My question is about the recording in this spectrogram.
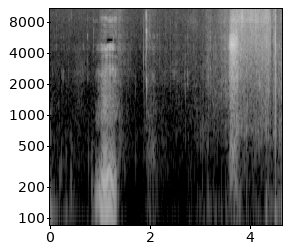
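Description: Chewing and biting on a hot dog with unusual toppings. A brief hummed murmur is followed by soft, faint mouth sounds and light crunching.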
